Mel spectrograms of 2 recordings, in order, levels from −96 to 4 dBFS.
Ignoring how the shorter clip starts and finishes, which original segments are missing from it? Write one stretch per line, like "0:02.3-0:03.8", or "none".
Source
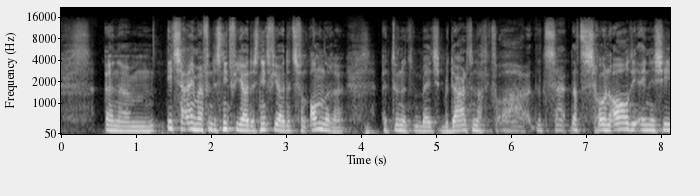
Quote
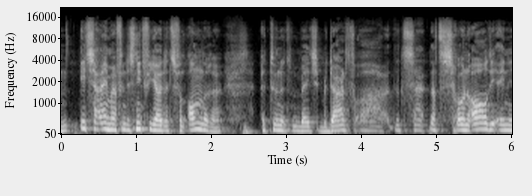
0:02.5-0:03.0
0:05.4-0:05.7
